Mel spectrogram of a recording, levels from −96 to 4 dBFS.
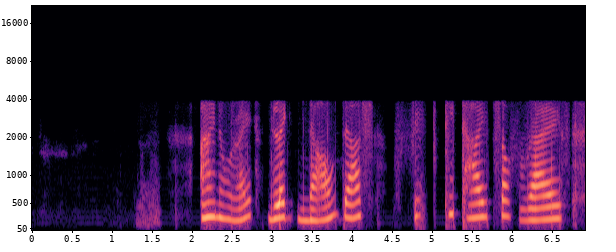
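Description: At 4.79 s the speech breaks up until about 5.03 s. This is VoIP packet loss concealed by the speech codec. Roughly 220 ms of audio never arrived, which fits about eleven 20 ms frames. The decoder fills the hole by repeating its last pitch and spectral shape while turning the level down. The gap sounds like a smeared, buzzy tone or coloured noise fading out. Speech stays thin for a moment after it resumes. The Speex coding around the gap has at most faint damage.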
